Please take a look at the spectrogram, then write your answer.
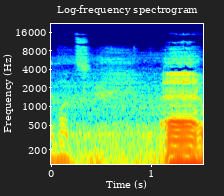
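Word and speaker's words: Łódź: Near Woods. Which is spelled L-O-D-Z with two dots above the dead.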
